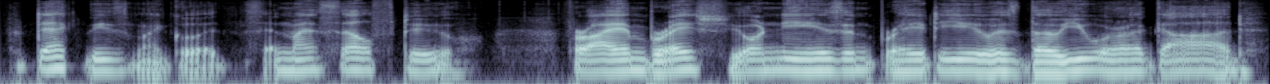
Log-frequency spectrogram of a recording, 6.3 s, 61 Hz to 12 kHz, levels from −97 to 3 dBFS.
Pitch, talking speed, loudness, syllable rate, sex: 145 Hz, 210 wpm, -20 LUFS, 5.2 syllables/s, female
